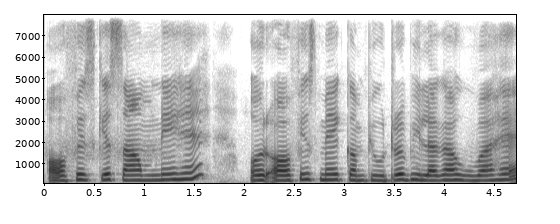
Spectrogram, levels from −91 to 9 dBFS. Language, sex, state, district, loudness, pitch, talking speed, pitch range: Hindi, female, Jharkhand, Garhwa, -17 LUFS, 245 Hz, 150 wpm, 235-260 Hz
